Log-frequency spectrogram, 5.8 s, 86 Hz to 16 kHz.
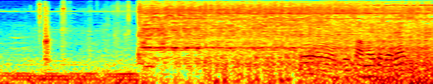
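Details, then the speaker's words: Old Mitsubishi L300 diesel with injection pump timing jumped a tooth: after the starter whirs it catches and runs harsh and uneven with a loud clacking knock, very rough, before tune-up. "Ini sepertinya berat, teman-teman. Di sini, teman-teman. Sangat kasar."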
